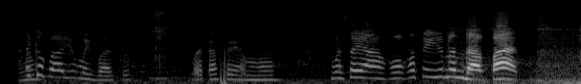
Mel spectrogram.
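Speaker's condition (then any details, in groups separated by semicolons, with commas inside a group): No condition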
